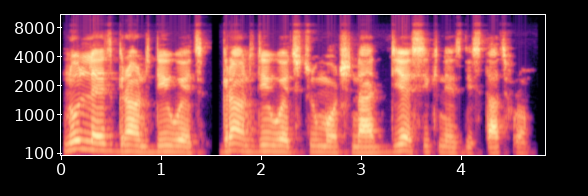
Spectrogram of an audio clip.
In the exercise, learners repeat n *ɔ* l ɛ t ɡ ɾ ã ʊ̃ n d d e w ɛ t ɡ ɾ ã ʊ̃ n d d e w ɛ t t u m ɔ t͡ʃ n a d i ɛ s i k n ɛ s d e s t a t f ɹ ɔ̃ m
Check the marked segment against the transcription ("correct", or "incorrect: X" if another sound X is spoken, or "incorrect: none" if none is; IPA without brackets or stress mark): incorrect: o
